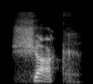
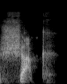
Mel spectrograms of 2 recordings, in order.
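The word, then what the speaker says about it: Shough: And I I figured we would see the rookie Shuck is how they want to pronounce that, I guess. Tyler Shuck. Sh H O U G H Shuck.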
